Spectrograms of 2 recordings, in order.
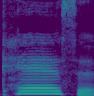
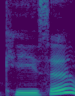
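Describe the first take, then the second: First: The first vowel is an open ä sound. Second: The first vowel is a closed e sound. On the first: This is the form listed in the pronunciation dictionary. "Käse mit Ä" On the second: This is how most media speakers actually say it. "Die meisten oder viele Mediensprecher sagen Käse"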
